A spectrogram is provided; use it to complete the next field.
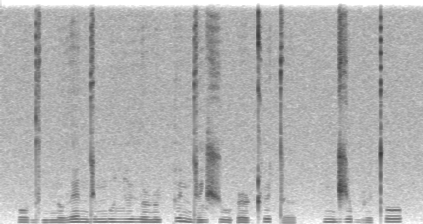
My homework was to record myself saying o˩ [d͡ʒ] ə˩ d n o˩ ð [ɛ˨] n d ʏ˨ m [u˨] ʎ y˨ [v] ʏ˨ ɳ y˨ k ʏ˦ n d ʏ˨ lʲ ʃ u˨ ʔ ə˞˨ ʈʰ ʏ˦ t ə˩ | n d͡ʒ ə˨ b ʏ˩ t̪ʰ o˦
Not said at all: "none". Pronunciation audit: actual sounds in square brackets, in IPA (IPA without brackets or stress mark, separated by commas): d̪, ɛ˨, u˨, ð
